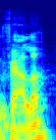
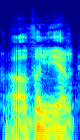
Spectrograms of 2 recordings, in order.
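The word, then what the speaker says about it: Valir: uh or as the the the guy actually pronounces his own name, Valor. We we actually in southern Africa say Valier, but it's Valor when you actually listen to him say it himself.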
